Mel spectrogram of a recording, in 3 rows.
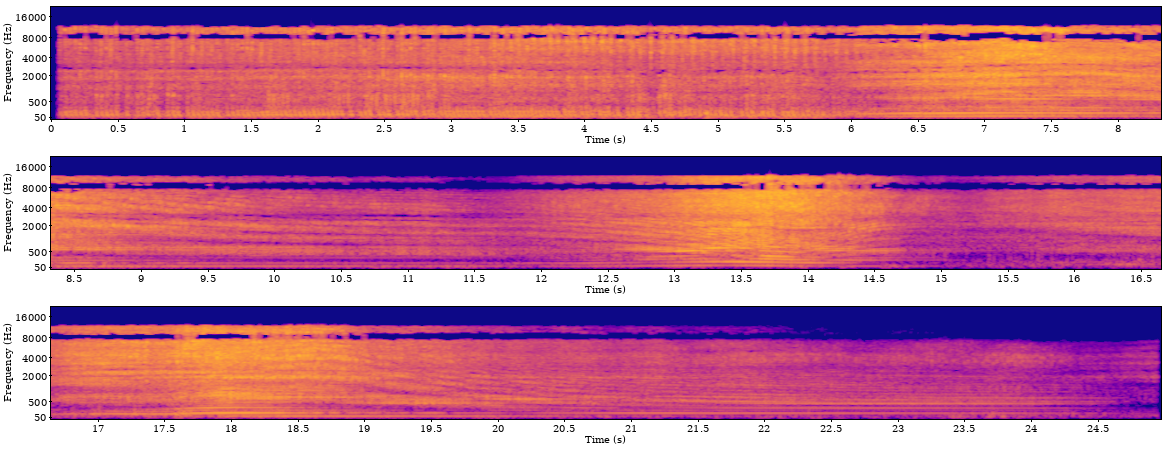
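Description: A UMS four-stroke two-cylinder boxer engine of about 200cc turning the propeller of a large radio-controlled model airplane. It runs at high power close by, then the plane makes three loud passes, each swelling up and dropping in pitch as it goes by.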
